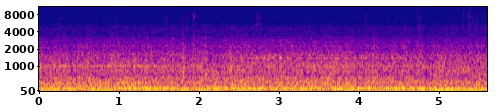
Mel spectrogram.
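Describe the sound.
A car driving along a road in Galilee: a loud, constant roar of road and engine noise that holds steady and unbroken throughout.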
